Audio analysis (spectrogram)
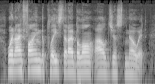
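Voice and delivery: ordinary talk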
